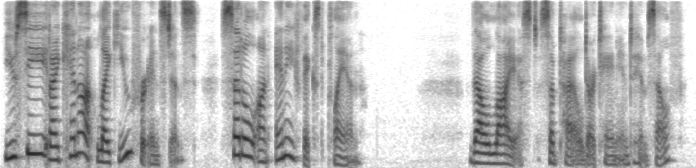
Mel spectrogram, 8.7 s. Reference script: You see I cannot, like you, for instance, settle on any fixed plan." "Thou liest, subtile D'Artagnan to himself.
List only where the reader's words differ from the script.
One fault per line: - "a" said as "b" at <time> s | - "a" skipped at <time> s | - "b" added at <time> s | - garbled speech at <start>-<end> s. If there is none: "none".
none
